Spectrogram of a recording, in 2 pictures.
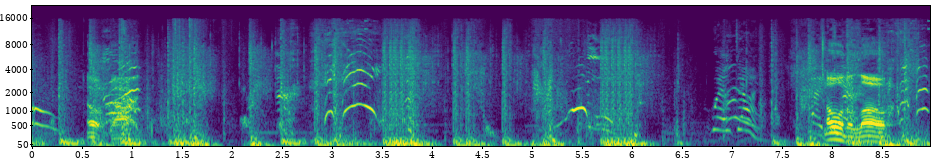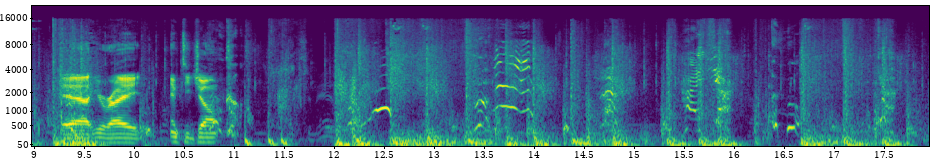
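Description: Rapid punches and kicks land with sharp thuds and smacks.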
